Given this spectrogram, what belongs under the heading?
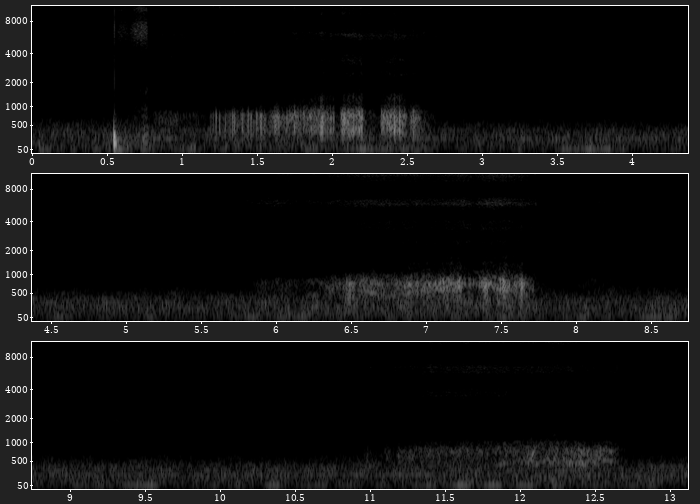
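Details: Slow rattling snores from a sleeper, about three in thirteen seconds, with quiet breathing between them: snoring.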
